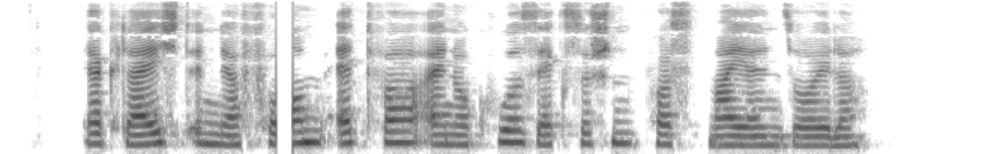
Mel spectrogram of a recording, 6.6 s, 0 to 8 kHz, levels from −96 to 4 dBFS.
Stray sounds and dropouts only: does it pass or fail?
fail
